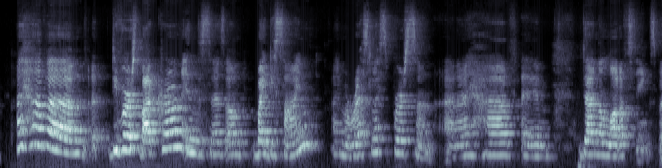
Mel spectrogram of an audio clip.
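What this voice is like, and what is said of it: Argentinian accent. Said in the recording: “this lovely accent comes from Argentina”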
